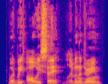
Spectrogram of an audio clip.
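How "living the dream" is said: mock sarcastic tone, higher pitch. Retelling what cops always answered when asked how they were: imitating a sarcastic reply.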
